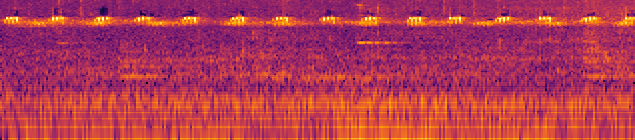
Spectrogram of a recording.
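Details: Night crickets give short, high pulses, roughly three to four each second in an even rhythm, over a soft hissing background.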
